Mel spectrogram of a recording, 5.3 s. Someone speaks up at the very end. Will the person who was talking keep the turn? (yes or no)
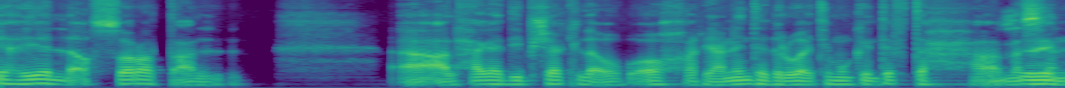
yes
